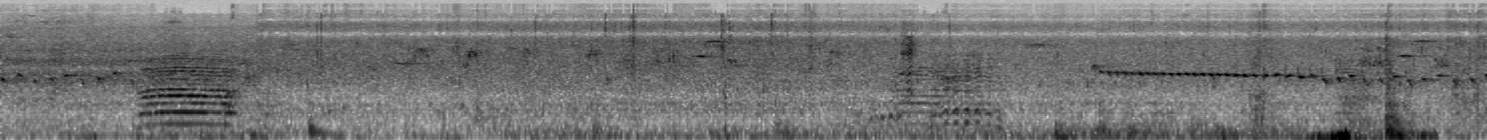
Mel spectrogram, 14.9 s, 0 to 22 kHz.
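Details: Young goat kids from the lower pasture visiting the upper pasture at Yoshigake goat farm, Japan, 15 May 2024: two short, wavering, harmonic bleats near the start and middle, with a thin bird whistle and soft outdoor rustling behind.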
